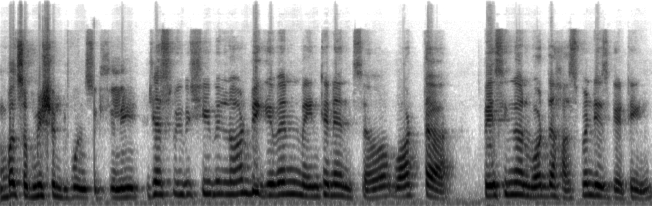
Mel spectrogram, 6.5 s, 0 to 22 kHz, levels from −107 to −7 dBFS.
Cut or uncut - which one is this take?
cut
